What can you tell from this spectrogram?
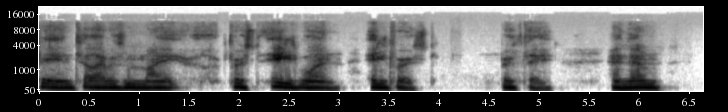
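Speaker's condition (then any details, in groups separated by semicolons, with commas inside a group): Parkinson's disease; face frozen like a mask at diagnosis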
